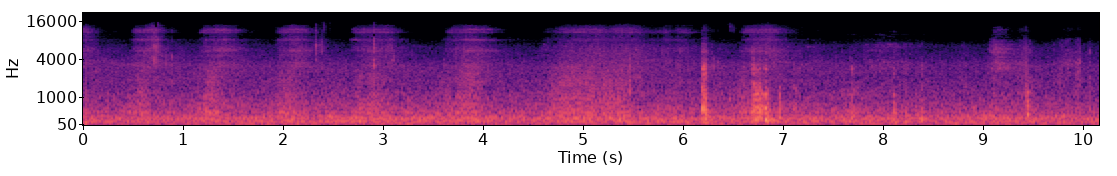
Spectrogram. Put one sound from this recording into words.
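A woman chews food close by.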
